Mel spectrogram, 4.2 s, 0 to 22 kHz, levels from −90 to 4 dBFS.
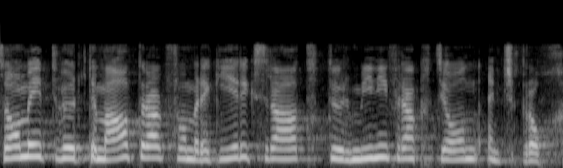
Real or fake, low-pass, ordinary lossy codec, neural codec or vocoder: fake; 7.2 kHz; none; codec, 16 kHz, 4 kbps, FunCodec, trained on Chinese and English, 50 frames a second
